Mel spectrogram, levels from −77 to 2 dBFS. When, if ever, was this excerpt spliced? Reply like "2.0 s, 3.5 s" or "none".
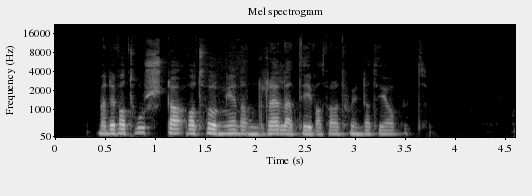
1.3 s, 1.9 s, 2.7 s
